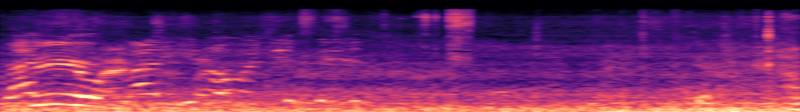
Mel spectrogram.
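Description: Steady low rumble of a moving bus heard from inside its cabin, loud enough to compete with talk; a voice speaks briefly near the start.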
